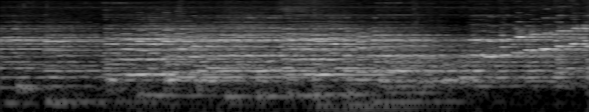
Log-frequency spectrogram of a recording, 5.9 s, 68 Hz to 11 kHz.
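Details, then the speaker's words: Philips 060 MK2 car cassette player with an electronic motor control system, not the old governor motors. Music plays at a steady pitch with no wobble or waver. Tape speed is holding true, with no wow or flutter. "and as you can hear that electronic motor control system is sput on there's no tendency to wow or flutter"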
